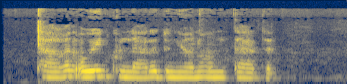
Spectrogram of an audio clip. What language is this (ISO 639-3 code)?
uzb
